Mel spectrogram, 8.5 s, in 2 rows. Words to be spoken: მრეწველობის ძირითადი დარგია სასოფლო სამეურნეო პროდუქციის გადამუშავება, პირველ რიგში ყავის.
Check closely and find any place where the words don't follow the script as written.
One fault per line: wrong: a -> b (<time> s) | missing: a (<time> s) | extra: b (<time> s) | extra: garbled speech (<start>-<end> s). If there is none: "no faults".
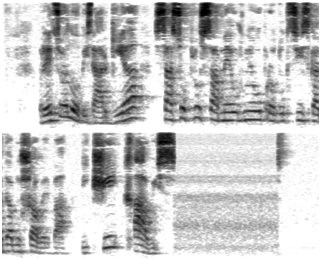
missing: ძირითადი (1.2 s)
missing: პირველ (5.0 s)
